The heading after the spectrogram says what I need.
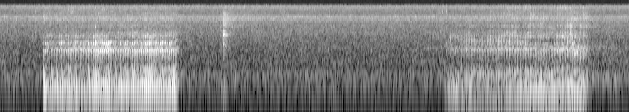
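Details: Dog snoring during sleep: two rough, rattling snores about five seconds apart with quiet breathing between.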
